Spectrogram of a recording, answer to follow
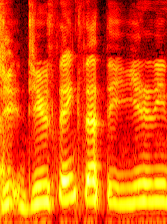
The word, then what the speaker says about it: Eunity: A website with silent letters was a great idea. No, it's there. Unity.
